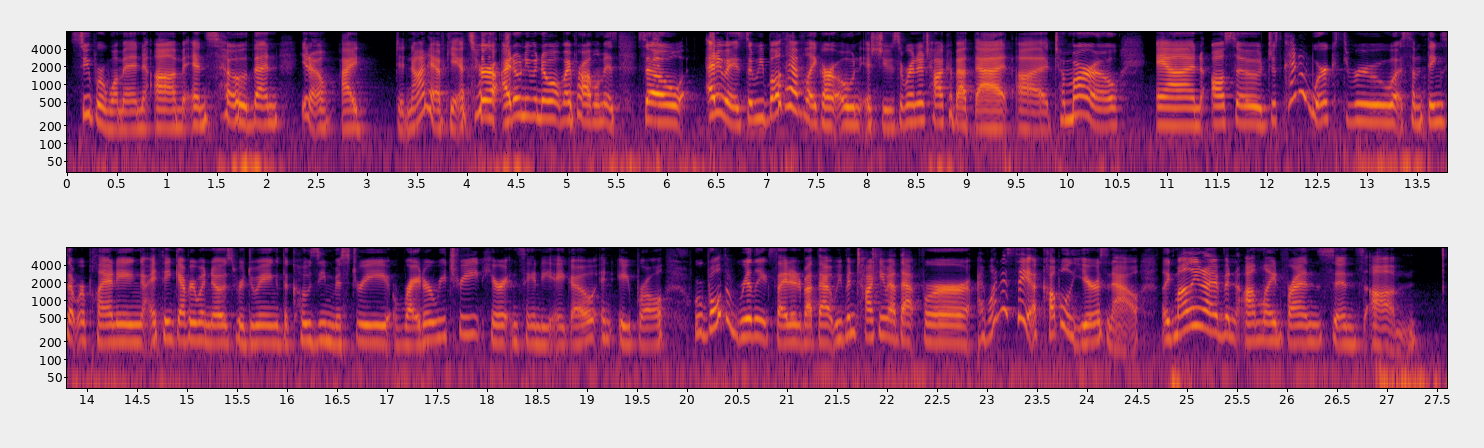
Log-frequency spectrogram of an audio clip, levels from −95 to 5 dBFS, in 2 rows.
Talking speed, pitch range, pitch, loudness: 215 wpm, 195-240 Hz, 210 Hz, -27 LUFS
